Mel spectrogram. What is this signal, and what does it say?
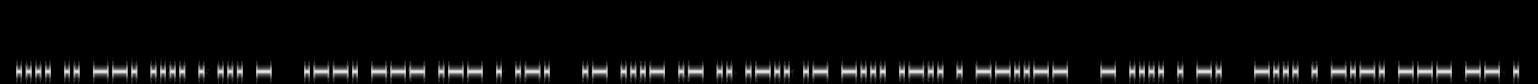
Morse code, heard as a keyed tone, about 25 wpm, 600 Hz. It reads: HIGHEST POWER AVAILABLE, THEN BECOME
